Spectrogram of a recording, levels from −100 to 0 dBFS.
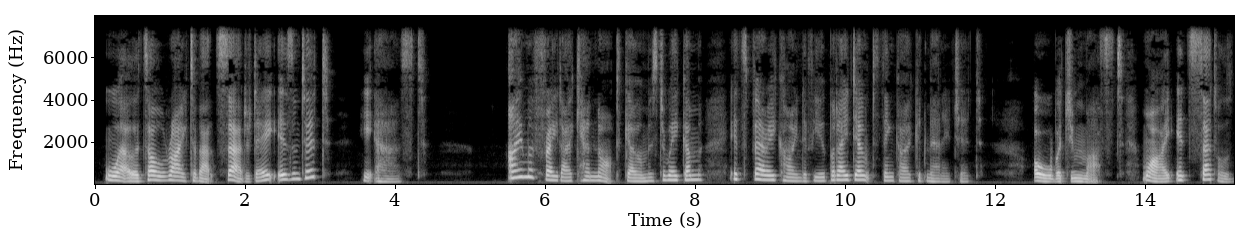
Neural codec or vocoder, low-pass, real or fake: none; 7.2 kHz; real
